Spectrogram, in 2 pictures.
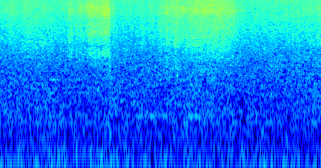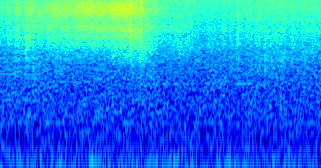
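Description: Artificial flowers rustle softly close to the ears.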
